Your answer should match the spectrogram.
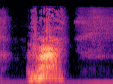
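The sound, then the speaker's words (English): A voice imitates a wheezing, sucking in-breath while leaning forward: a short strained, groan-like vocal rasp, then a softer airy hiss trailing off, alone with no talking. “lean forward, and then just this kind of sucking it's kind of like a sucking sound or wheezing, breathing in sound.”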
